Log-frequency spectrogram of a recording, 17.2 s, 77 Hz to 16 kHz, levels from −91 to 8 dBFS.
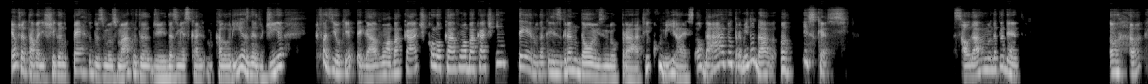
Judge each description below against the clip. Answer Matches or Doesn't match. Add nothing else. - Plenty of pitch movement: Matches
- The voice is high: Doesn't match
